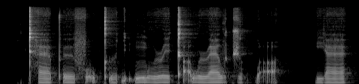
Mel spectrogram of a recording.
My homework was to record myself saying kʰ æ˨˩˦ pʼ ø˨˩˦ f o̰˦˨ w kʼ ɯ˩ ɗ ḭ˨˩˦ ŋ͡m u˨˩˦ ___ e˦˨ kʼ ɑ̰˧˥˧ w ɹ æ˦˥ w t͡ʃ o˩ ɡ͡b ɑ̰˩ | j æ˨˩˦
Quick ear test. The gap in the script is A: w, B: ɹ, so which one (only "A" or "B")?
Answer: B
